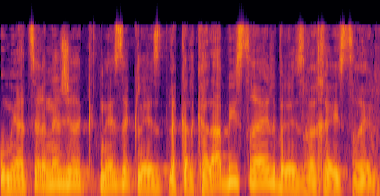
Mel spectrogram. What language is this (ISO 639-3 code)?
heb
